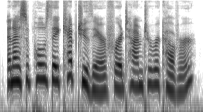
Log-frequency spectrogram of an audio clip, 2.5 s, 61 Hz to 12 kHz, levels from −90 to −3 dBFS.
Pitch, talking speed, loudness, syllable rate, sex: 220 Hz, 285 wpm, -18 LUFS, 7.3 syllables/s, female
